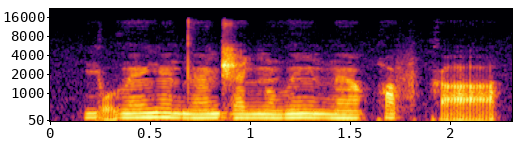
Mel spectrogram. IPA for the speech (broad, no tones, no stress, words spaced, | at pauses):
jo̰ðẽjẽ dɛ̃d͡ʒaɲõ ðĩ nɛ̃qɯf ka̰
